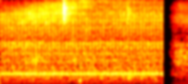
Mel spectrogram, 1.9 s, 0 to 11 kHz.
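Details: 15-year-old 2009 Vauxhall/Opel Insignia diesel with 147,000 miles, idling while warming toward operating temperature during a coolant flush, air con on hot: even clatter and constant hum, no misses or surges, healthy idle.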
